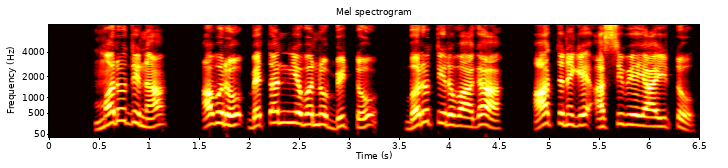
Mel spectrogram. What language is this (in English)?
Kannada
